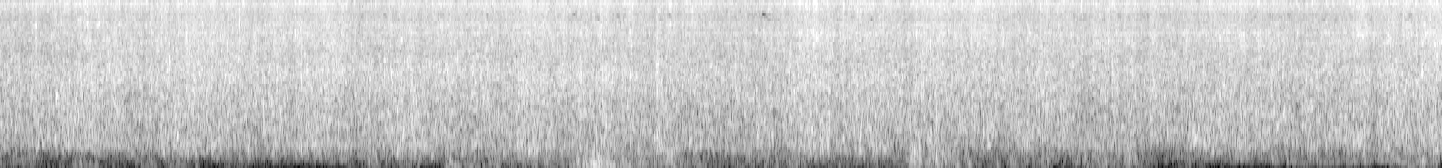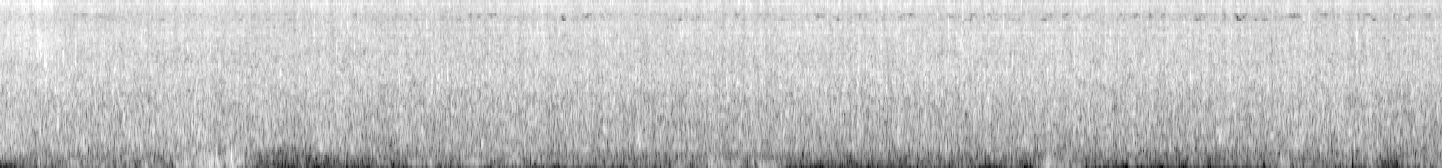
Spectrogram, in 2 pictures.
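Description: Boots slosh and splash through shallow muddy water.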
